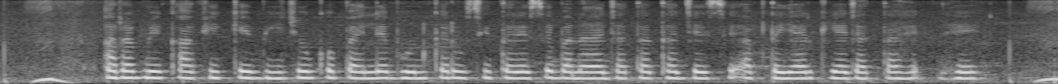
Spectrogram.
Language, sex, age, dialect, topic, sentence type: Hindi, female, 18-24, Awadhi Bundeli, agriculture, statement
